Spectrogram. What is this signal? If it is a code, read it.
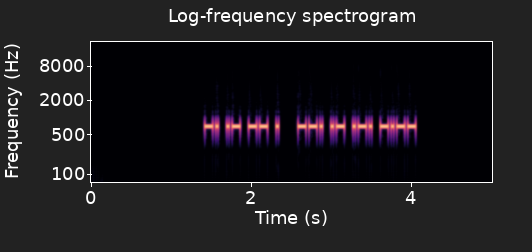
Morse code, heard as a keyed tone, about 36 wpm, 700 Hz. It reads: NAME GARY
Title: Practice QSO - Exchange 1 - Beginning - 35wpm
